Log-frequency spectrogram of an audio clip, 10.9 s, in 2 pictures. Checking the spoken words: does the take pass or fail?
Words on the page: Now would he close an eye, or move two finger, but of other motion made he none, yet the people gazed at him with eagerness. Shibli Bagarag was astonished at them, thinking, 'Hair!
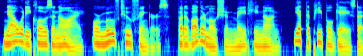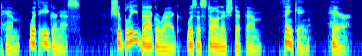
fail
